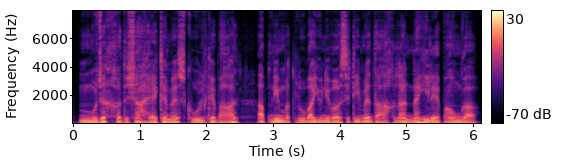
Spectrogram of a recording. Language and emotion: Urdu, fearful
